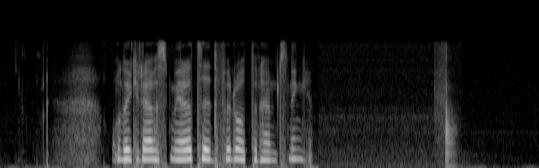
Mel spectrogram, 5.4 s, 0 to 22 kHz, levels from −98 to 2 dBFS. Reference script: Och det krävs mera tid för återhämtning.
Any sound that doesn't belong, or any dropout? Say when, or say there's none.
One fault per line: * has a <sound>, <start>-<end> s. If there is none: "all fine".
* has a thud, 4.3-4.6 s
